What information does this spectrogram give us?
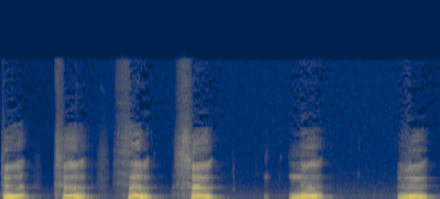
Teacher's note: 혀끝을 윗잇몸이 뭡니까, 여러분? 치조죠. 치조에 대거나 근접하여 나는 소리라고 했습니다. 그러니까 혀가 움직이면서 어디에 이쪽에 부딪히면서 나는 소리라는 거죠. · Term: 치조음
